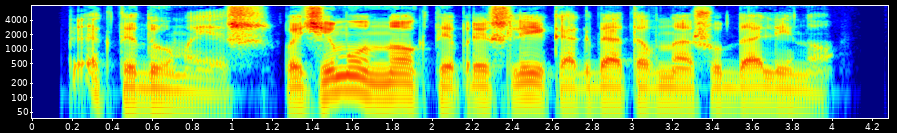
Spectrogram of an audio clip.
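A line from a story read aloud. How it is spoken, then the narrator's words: Plain. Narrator (Russian): спросил он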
